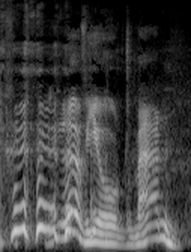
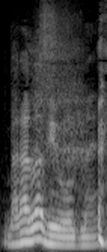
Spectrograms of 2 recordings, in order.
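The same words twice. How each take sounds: First: Silly high voice. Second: Said in the usual way. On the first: Pretend. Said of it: "repeats it in put-on voice".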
